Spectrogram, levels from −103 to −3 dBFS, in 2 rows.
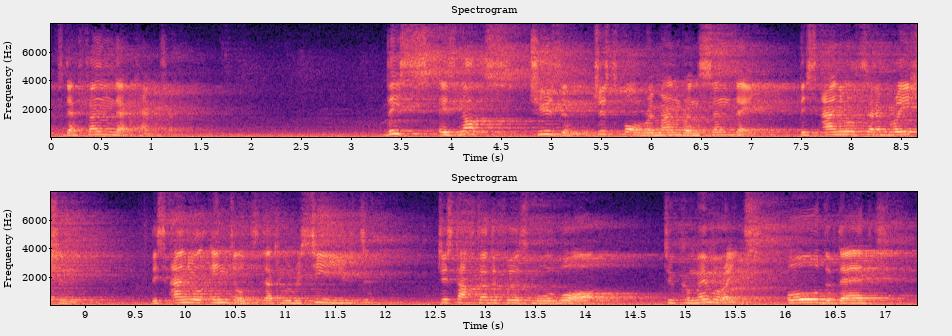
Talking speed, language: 105 wpm, English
